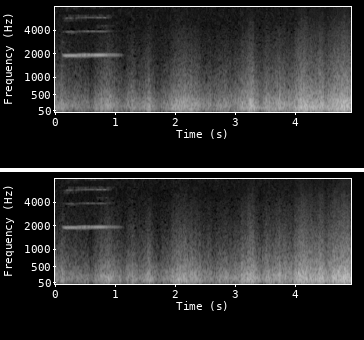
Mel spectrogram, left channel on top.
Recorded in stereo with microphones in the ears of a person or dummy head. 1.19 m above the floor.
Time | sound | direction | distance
0.1 | a squeak | 10° left (ahead or behind) | ?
